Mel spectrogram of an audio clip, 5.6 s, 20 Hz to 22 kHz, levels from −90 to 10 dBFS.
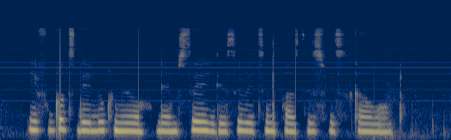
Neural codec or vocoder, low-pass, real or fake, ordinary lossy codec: none; none; real; none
